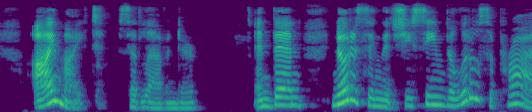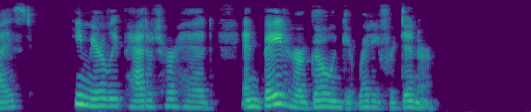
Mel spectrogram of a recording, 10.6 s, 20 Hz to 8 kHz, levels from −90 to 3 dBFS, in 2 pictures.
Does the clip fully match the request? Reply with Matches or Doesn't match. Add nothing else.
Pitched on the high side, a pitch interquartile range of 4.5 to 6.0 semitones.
Doesn't match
